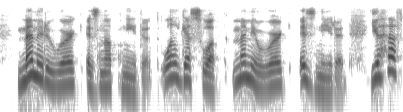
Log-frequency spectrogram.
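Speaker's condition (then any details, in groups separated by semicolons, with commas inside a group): No condition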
